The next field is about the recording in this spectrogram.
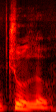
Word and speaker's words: Cthulhu: Yeah, it's like I've been told that the actual pronunciation for Cthulhu is Chulu or something near that.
